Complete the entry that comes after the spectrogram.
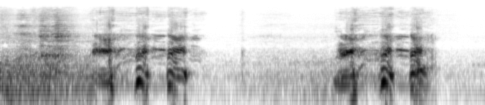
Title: Coughing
